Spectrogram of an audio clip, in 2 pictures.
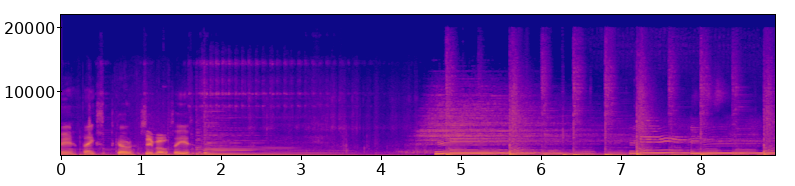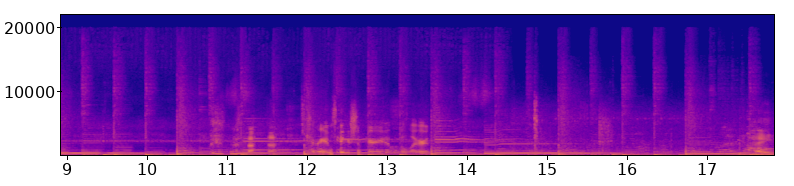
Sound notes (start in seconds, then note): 10.7 laughing; 12.3 chattering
